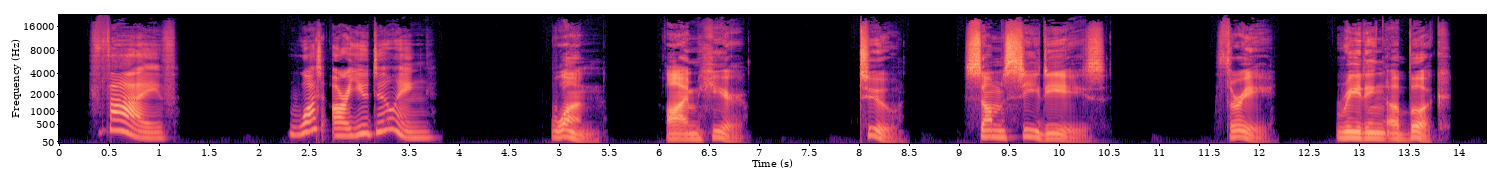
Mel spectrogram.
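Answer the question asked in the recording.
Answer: 3: Reading a book.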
